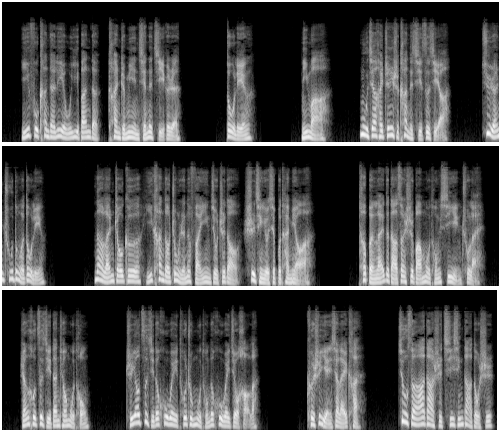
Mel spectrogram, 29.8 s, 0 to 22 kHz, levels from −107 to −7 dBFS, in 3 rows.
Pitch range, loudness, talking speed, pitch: 115-170 Hz, -21 LUFS, 235 characters per minute, 140 Hz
